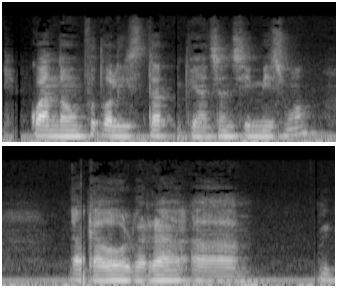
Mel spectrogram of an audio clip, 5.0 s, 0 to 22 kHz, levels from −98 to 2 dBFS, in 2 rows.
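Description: Damaged data in the compressed stream at 1.29–1.33, 3.09–3.13 and 4.84–4.87 s: corrupted frames make the decoder lose sync, producing a brief chirp, squawk, click or short hole in the speech.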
